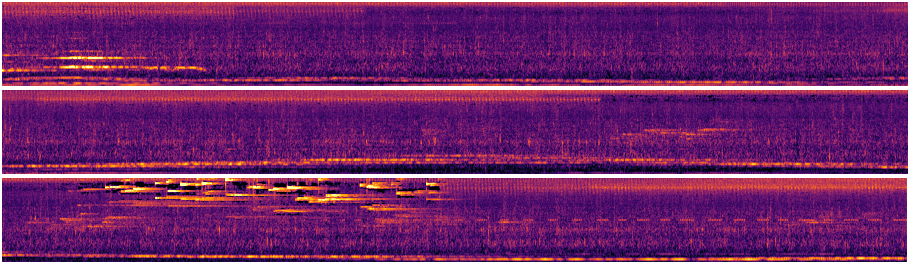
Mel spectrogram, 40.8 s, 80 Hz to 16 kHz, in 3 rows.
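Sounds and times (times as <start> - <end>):
soft humming and wordless singing: 0.0 - 40.7
steady water flow: 0.0 - 40.7
bright twinkling: 28.3 - 37.0.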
